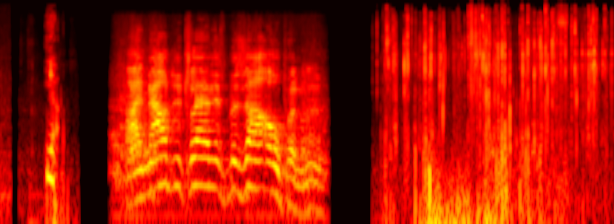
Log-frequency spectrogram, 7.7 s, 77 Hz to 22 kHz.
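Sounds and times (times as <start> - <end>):
speech: 0.6 - 0.9, 1.6 - 4.1
Pokémon trading card booster pack foil wrapper tearing: 4.7 - 7.6.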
